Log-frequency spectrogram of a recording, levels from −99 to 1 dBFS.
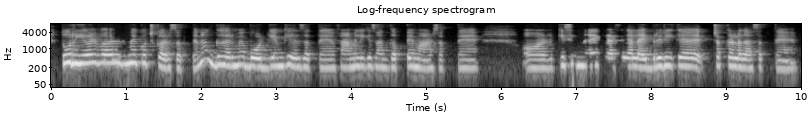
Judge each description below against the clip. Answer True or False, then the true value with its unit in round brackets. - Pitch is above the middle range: True (220 Hz)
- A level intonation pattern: False (3.2 semitones)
